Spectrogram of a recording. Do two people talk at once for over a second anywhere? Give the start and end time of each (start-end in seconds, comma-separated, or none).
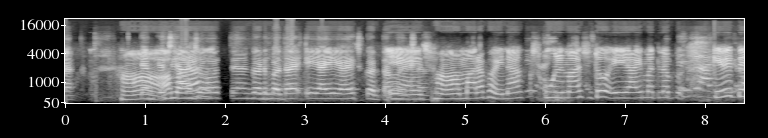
0.9-2.7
